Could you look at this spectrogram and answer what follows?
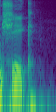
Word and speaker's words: Chic: Their name is Iron Sheik, but Sheik is spelled C-H-I-C.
